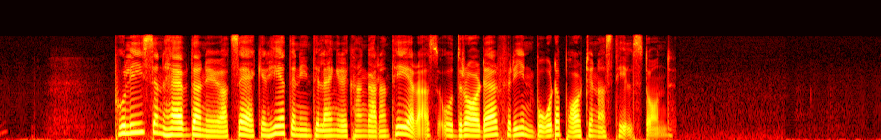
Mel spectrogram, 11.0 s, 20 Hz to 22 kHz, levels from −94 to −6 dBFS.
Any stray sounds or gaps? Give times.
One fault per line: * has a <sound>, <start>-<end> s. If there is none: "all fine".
all fine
